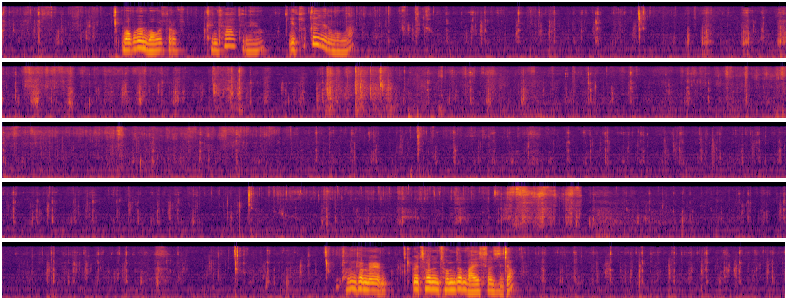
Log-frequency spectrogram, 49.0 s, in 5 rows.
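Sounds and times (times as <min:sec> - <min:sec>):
biting and chewing fried chicken: 0:00.0 - 0:48.9.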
